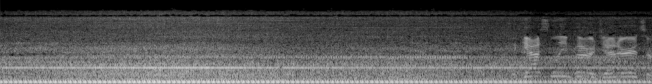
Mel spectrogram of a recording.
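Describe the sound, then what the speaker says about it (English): A 5.5 kilowatt generator on a 2012 Ford F-550 diesel fiber splicing bucket truck drones steadily and loudly nearby, a constant engine hum with a brief voice near the end. "Here's a generator."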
